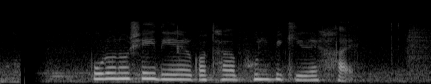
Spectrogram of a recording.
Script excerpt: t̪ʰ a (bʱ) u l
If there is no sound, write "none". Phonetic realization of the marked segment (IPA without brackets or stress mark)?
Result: bʱ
